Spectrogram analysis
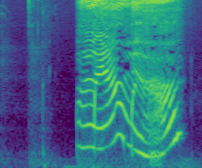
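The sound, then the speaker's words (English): A person imitates a cat with a single drawn-out, wavering meow, loud, its pitch rising and falling over about a second, preceded by a faint breathy noise. “Although, if you want to win the show tonight in the style of a cat... Yes, please. This is how it would sound.”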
